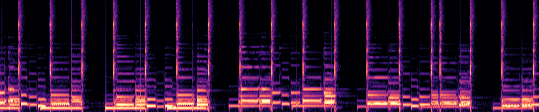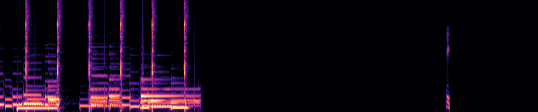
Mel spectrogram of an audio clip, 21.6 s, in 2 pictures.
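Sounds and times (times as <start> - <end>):
jazz music: 0.0 - 14.8.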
